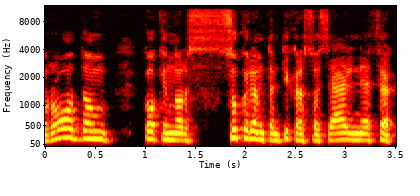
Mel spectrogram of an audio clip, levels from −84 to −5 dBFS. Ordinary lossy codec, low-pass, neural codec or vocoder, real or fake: MP3, 64 kbps; 10.8 kHz; vocoder, 24 kHz, 100 mel bands, Vocos; fake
